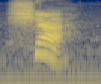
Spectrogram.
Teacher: keluar dengan menyentuhkan Tengah lidah dengan langit-langit diucapkan mengalir udaranya dan mengalir pula nafasnya bahkan ketika melafalkannya menyebar nafas dan udaranya yang disebut dengan tafasyi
